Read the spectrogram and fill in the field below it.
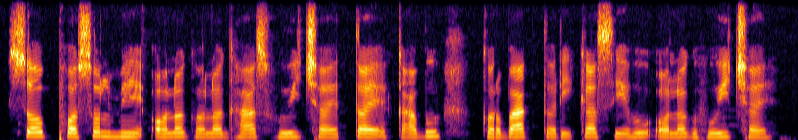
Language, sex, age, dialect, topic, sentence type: Maithili, female, 18-24, Bajjika, agriculture, statement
